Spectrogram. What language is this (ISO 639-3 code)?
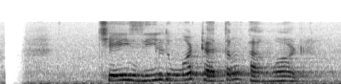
jav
